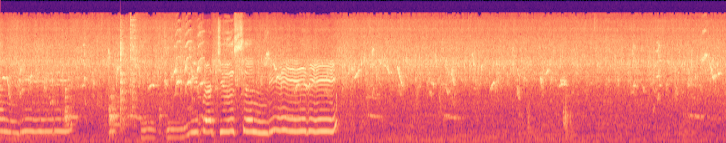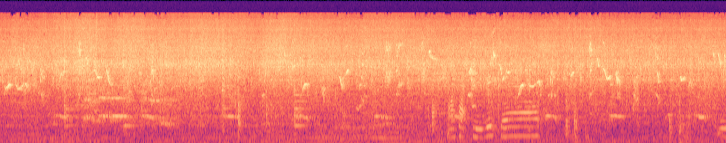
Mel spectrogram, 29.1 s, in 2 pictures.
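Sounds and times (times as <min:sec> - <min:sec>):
birds chirping: 0:00.0 - 0:29.0
food sizzling in a wok: 0:00.0 - 0:29.0
metal spatula scraping wok: 0:01.3 - 0:03.5, 0:15.2 - 0:23.8.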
